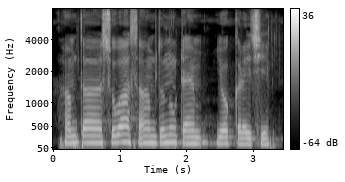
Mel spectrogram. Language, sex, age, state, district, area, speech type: Maithili, male, 18-30, Bihar, Supaul, rural, spontaneous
